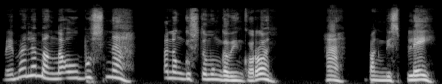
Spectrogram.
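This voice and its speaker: An actress playing a devoted, hard-pressed wife and mother who is quick to bristle, with expressive, emphatic delivery in a radio drama. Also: on the high side, dry recording, clean studio sound. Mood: indignant. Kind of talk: Filipino radio drama acting. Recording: music bed under the voice.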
